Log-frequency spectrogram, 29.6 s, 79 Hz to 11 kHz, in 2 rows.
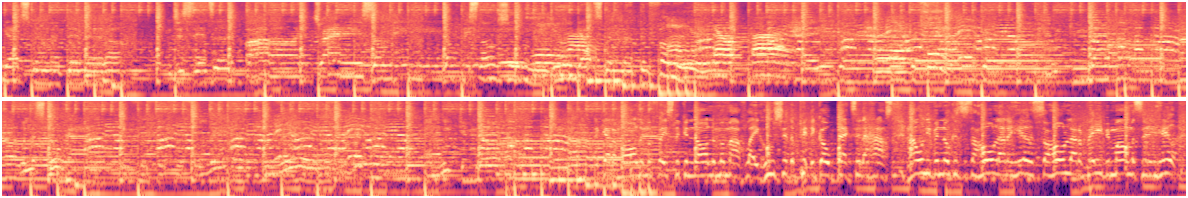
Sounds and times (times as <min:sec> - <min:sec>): Hip hop music: 0:00.0 - 0:29.6
Rapping: 0:00.0 - 0:29.6.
